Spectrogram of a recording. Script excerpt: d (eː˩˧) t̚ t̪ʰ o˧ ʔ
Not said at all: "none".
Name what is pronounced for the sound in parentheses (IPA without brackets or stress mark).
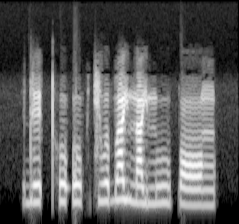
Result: eː˧˩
